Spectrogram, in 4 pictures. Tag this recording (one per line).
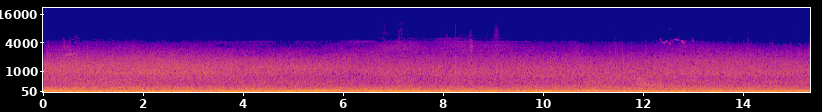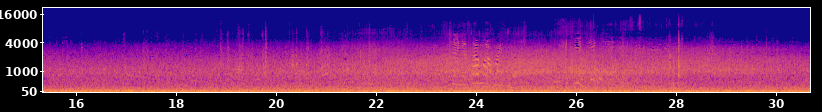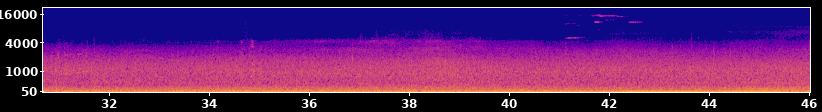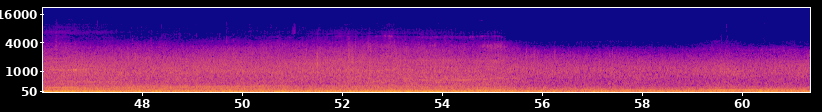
children
moscow
street
traffic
